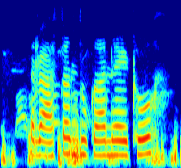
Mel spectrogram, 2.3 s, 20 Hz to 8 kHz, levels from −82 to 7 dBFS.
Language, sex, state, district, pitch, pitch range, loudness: Hindi, male, Bihar, Jamui, 255 Hz, 250-265 Hz, -12 LUFS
